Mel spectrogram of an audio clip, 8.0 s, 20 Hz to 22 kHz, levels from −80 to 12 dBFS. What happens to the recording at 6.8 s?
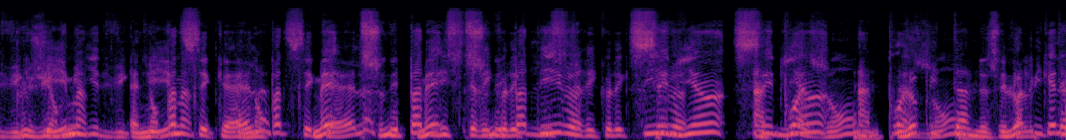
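At 6.8 s the speech is heard twice, a second equally loud full-band copy trailing about 0.7 s behind throughout: a doubled audio track, likely from a second, slower capture path.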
